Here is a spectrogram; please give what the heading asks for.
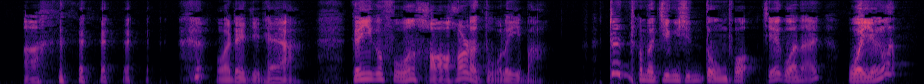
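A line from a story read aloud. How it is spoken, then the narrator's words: Light laugh. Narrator (Chinese): 刘文庆笑笑说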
